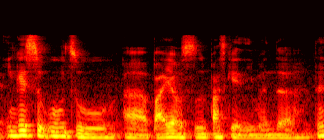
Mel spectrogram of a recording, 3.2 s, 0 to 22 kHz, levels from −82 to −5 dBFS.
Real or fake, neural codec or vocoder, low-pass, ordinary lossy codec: real; none; none; none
